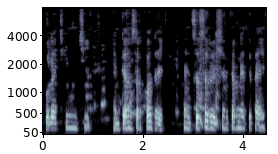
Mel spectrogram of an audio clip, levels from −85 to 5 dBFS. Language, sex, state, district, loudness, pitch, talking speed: Marathi, male, Maharashtra, Pune, -20 LUFS, 150 Hz, 120 wpm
